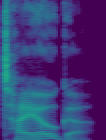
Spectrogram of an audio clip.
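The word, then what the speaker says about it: Tioga: It's Tyogga for Tyogga County, New York, and roughly Delana for Delana, Georgia.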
